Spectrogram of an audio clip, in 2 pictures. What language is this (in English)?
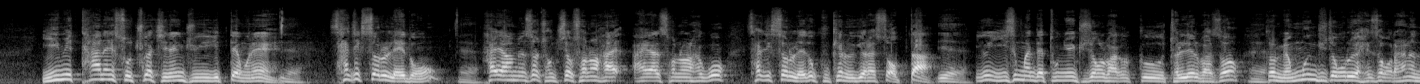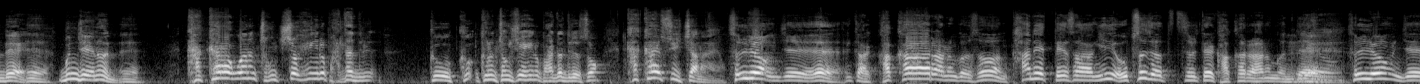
Korean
